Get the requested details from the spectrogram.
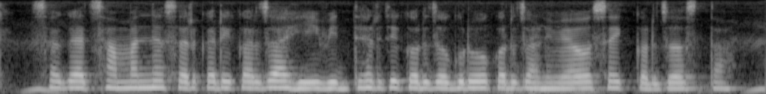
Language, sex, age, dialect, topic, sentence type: Marathi, female, 31-35, Southern Konkan, banking, statement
